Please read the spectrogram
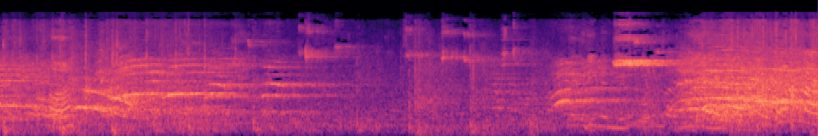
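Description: Basketball game sound in a gymnasium: a basketball bouncing on the hardwood court amid players' and spectators' voices. It goes quieter for a couple of seconds in the middle, then picks up again.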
